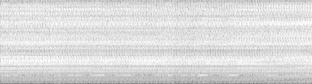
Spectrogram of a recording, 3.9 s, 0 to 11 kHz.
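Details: PowerSpec desktop PC with new Corsair CX750M PSU at cold start: harsh, loud, mostly high-pitched rasping grind with fast ragged flutter until Windows screen loads; previous PSUs did the same; cause unknown.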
